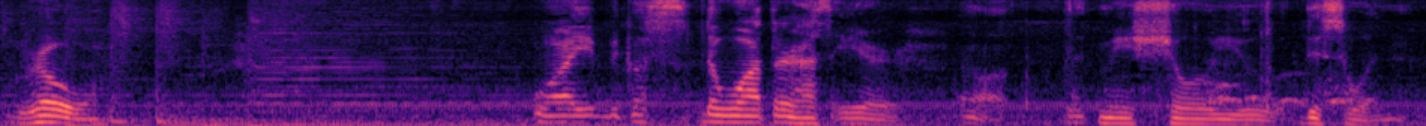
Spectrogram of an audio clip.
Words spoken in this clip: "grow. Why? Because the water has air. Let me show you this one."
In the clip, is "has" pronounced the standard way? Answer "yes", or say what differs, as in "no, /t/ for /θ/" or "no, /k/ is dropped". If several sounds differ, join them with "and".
no, /s/ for /z/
